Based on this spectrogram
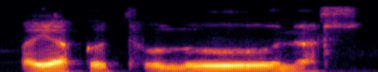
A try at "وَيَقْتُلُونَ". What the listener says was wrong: See, until ويقتلوا because not ويقتلون, just ويقتلوا because we need to connect noon to the next noon, right? ويقتلوا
